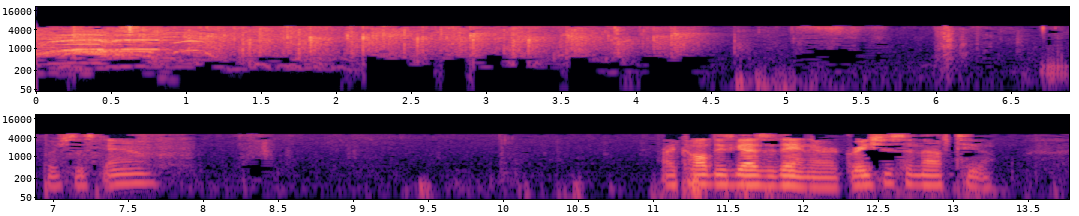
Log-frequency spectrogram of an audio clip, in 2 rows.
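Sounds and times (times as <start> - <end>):
audience clapping: 0.0 - 4.7
speech: 7.0 - 7.8, 11.1 - 13.4.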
